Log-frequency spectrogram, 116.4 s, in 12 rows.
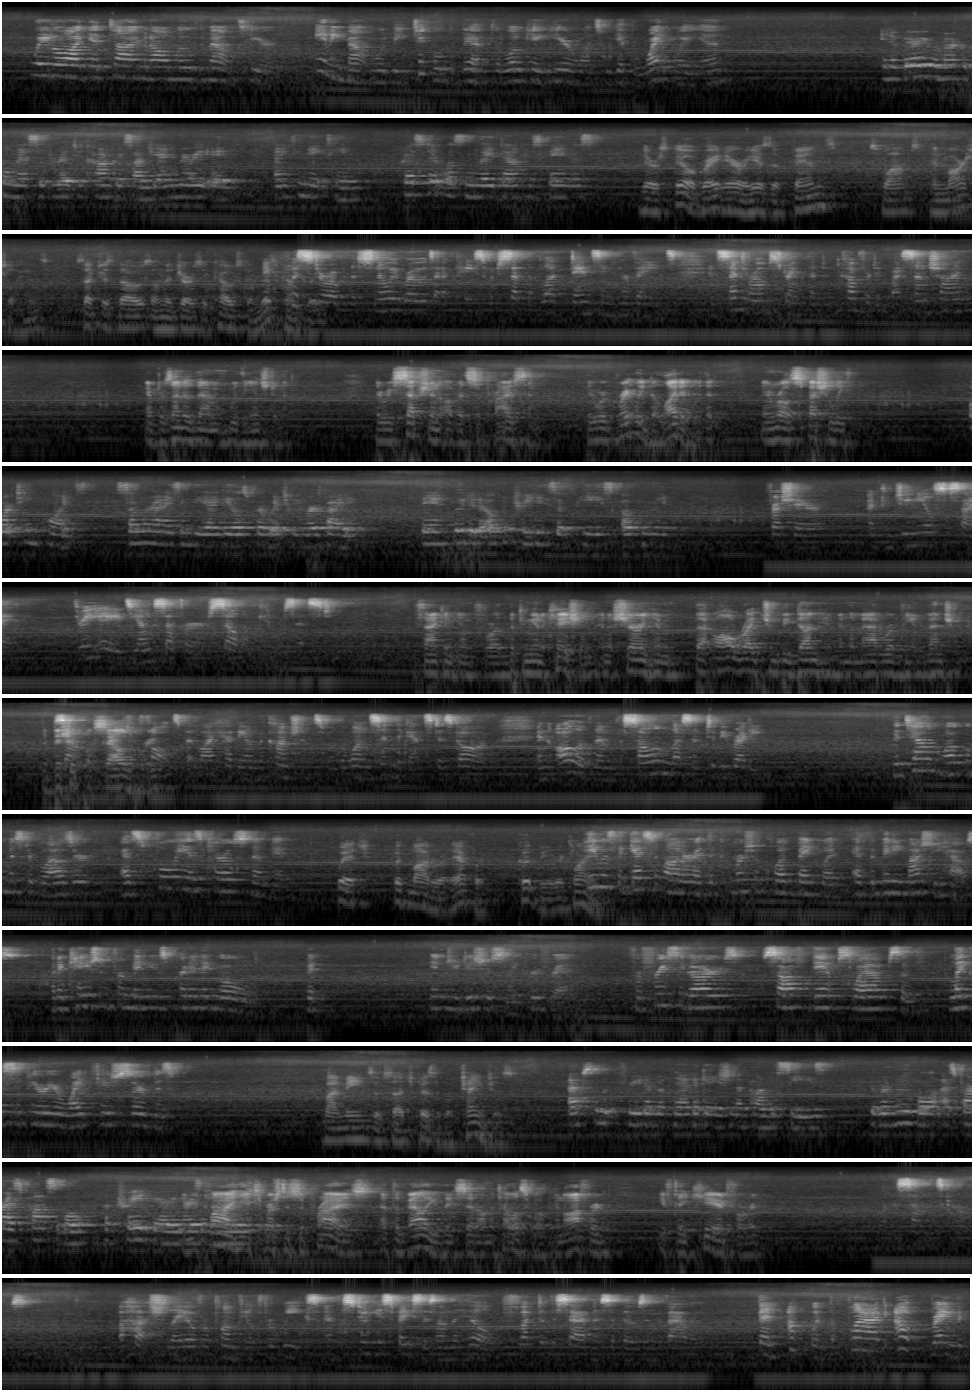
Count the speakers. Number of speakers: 5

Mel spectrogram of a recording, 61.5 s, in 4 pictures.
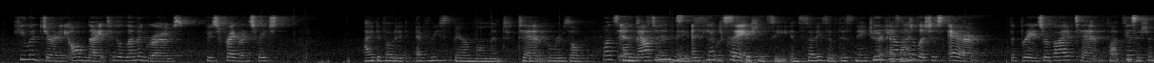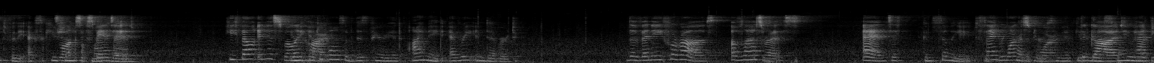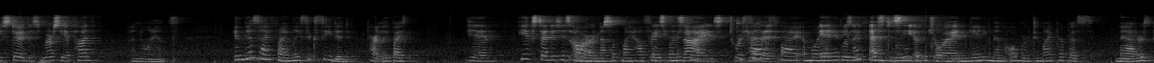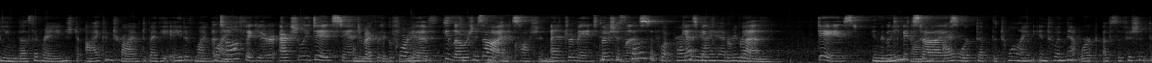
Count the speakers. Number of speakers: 2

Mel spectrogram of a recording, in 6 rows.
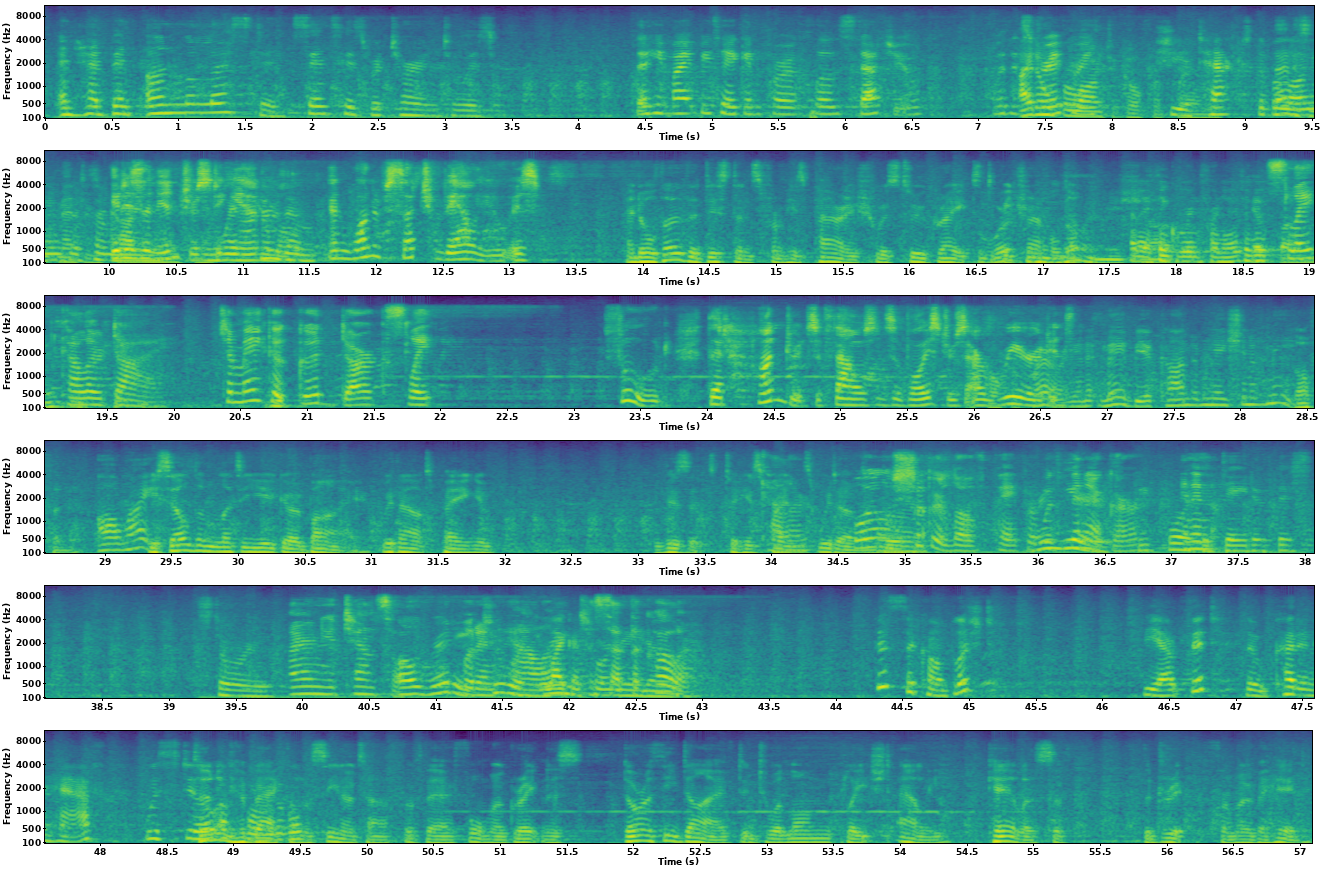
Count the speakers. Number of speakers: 9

